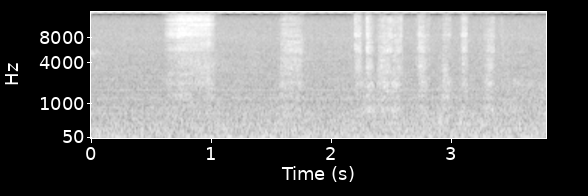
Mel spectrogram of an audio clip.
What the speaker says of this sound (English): Now we're going to transfer the table to another piece of paper and sketch a graph.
